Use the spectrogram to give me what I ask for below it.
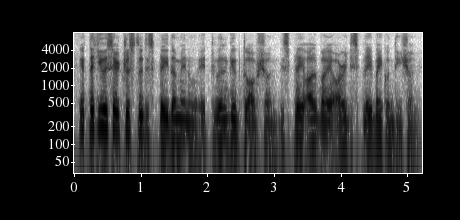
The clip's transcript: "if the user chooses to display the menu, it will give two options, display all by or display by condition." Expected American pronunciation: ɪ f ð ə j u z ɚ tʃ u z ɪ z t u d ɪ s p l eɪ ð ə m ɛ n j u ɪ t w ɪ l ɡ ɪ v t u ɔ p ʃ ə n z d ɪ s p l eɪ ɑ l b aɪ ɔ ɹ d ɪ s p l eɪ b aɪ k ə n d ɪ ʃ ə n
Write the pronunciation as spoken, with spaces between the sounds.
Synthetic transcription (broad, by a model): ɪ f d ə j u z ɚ tʃ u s t u d ɪ s p l eɪ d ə m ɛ n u ɪ t w ɪ l ɡ ɪ v t u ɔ p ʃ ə n d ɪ s p l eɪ ɑ l b aɪ ɔ ɹ d ɪ s p l eɪ b aɪ k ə n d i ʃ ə n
